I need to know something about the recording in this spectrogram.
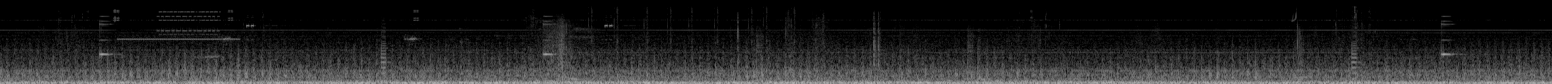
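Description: Short electronic beeps and clicks sound now and then.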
